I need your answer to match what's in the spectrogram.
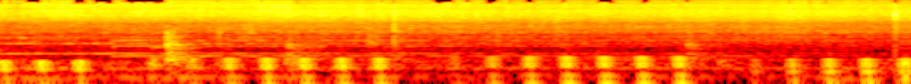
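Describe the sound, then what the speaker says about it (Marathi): Cumin and onion frying in oil in a wok while making stuffed chilli fritters, a steady sizzling hiss over a regular low pulsing hum, close and unbroken. "कढईमध्ये मी तेल टाकलं तेलामध्ये मी जिरं टाकलं नंतर कांदा टाकला"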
